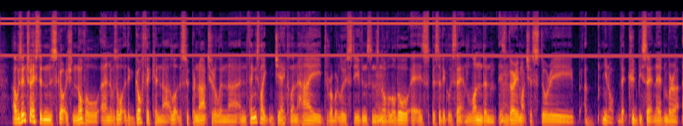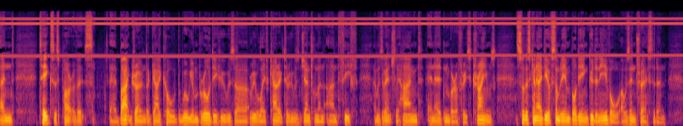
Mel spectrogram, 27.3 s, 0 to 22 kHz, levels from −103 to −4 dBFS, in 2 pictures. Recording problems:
high-pitched whine; loud; throughout; 10 kHz, 7 dB below the speech

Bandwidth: 14.5 kHz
